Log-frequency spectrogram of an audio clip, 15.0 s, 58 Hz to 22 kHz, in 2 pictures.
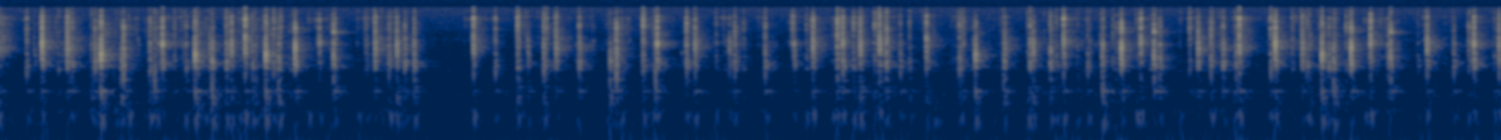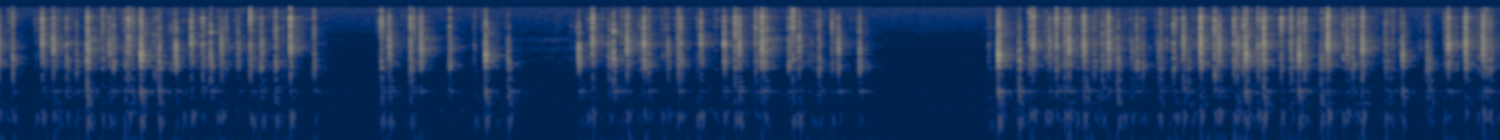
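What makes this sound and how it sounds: Fingertips of both hands type continuously on a Space65 Cybervoyager, a 65% metal-case mechanical keyboard with Holy Panda switches and ABS plastic keycaps. Rapid, bright, clacky keystrokes with very short decay run in dense bursts, broken by brief pauses near 2, 9, 10 and 12 seconds.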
